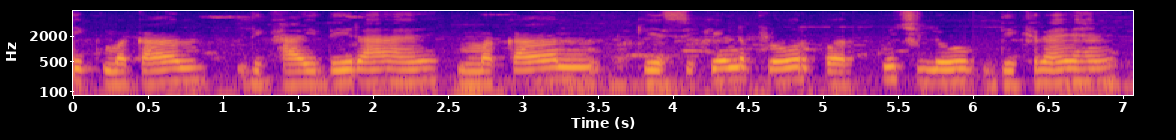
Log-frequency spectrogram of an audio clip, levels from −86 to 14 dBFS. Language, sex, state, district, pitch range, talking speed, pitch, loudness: Hindi, male, Bihar, Saran, 155-175 Hz, 135 wpm, 165 Hz, -15 LUFS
